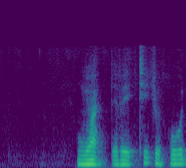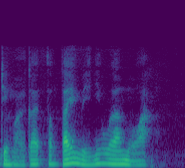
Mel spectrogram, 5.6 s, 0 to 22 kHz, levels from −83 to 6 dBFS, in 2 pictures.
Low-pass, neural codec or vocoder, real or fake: 7.2 kHz; codec, 16 kHz, 0.5 kbps, FunCodec, trained on Chinese and English, 25 frames a second; fake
